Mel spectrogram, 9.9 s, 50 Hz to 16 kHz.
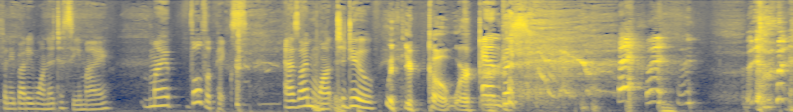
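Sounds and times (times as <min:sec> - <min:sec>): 
speech: 0:00.0 - 0:07.5
person coughing: 0:09.3 - 0:09.9.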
